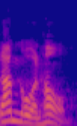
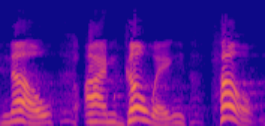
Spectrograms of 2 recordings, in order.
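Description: First: Said in the usual way. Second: "I'm going home" slow and louder, each word drawn out; stubborn insistence. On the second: Retold or imitated. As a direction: dig in, refuse to budge. Insisting to friend's mom.

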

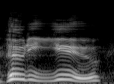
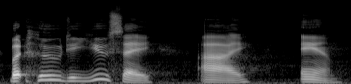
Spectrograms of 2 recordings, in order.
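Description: First: "you" lifted and leaned on hard; stress on you. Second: Said in the usual way. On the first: Shown as a demonstration. Pastor showing the verse's emphasis, stress on "you". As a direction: hit the word "you" and hold it. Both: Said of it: "the emphasis is on the you".

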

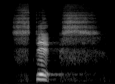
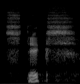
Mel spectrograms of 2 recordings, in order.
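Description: First: "Sticks." thrown back high and loud, breathy; mocking taunt. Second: Breathy, softer scoffing "Sticks?"; scornful whisper. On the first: David mocking Goliath's word back at him, high mockery. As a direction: mimic the giant's sneer, louder. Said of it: "a taunt of his own". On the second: Retold or imitated. Goliath scoffing at David's staff, whispered contempt. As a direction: spit out "Sticks?" in disbelief. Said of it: "with scorn and derision".

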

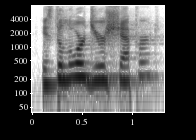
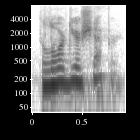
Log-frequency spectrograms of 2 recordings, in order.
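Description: First: Preacher leaning hard on Lord; stress on Lord. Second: Your leaned on, softer, rising; softer take, the weight on your; stress on your. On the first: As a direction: Lord hit loud in a rising question. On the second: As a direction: quietly press the word your. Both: Shown as a demonstration.

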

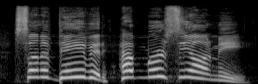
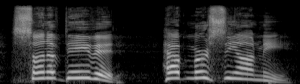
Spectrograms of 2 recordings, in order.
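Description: First: Much higher, louder desperate call; crying out louder. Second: Raised pleading call, higher and louder; crying out. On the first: Beggar calling louder to Jesus over crowd, desperate shout. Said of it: "he cries out even louder". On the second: Blind beggar calling to passing Jesus, pleading cry. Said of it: "he hears this man crying out". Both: Retold or imitated.

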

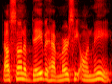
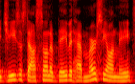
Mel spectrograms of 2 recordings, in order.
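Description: First: A louder mock plea; crying out more. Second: Said in the usual way. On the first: Blind man pleading over the crowd, louder. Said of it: "he cried the more a great deal". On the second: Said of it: "He began to cry out and say".

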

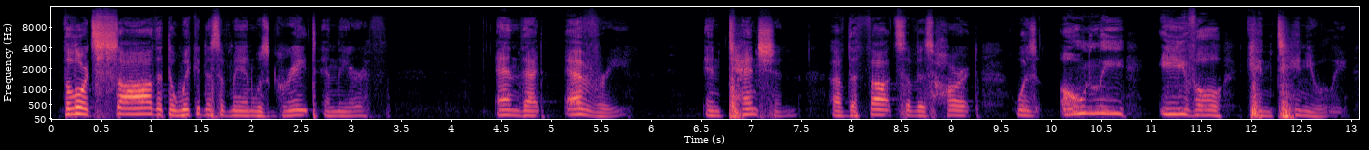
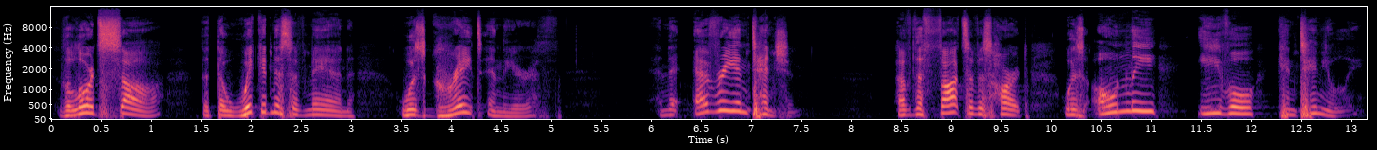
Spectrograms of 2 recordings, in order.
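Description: First: Solemn scripture reading. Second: Builds to a stronger push on every and only; emphatic rereading. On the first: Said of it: "Let the darkness ... settle in". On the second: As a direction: reread it and lean hard on only evil. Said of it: "darkness that's being communicated in that verse". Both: Shown as a demonstration.

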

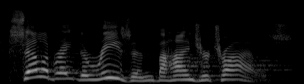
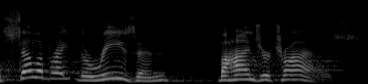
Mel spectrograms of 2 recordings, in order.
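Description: First: Said in the usual way. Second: "Celebrate the reason" lifted, then a pause and a slow "behind your trials"; slow, paced first statement of the step; spelled out slowly. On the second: Shown as a demonstration.

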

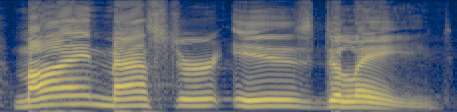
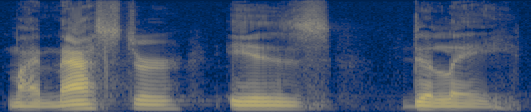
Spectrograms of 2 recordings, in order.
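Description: First: MY MASTER IS DELAYED spread out slow and emphatic; slow, raised, deliberate quote; wicked servant's words. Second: Slow, low and soft, as private thought; hushed, drawn-out inner voice; said in himself. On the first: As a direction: weigh each word of "My master is delayed". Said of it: "wicked servant says to himself". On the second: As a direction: think it aloud softly, word by word. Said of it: "he said in himself". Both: Retold or imitated.

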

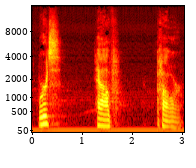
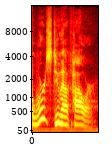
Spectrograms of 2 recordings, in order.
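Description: First: "Words", "have", "power" set apart by long pauses; word-by-word emphasis. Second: Said in the usual way. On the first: Real, not acted. Preacher repeats his key line to the congregation, word-by-word emphasis. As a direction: land each word alone, dropping low and soft on "power".

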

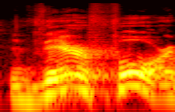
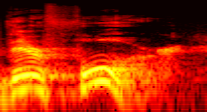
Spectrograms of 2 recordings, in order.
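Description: First: Said in the usual way. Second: Therefore lifted higher and pressed; emphatic therefore. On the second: Shown as a demonstration. Preacher stressing the passage's therefore, pitched higher. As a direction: hit therefore hard to turn the sermon. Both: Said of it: "because of how Luke sets the stage".

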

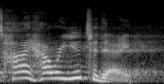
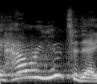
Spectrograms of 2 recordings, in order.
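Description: First: Chirpy greeting. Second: High, bright mock greeting from a stranger; cheery stranger greeting. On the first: Retold or imitated. Friendly stranger greeting in store. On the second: Preacher imitating a friendly stranger at the post office, high cheery greeting. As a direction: sing it out like an overly friendly clerk. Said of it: "for somebody randomly to say".

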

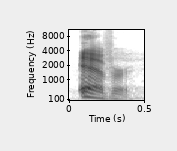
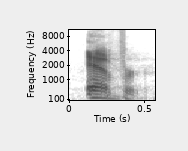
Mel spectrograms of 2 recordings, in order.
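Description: First: "Ever." repeated lower and louder still; stress on Ever. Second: Ever dropped low and punched louder; stress on ever. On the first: Pastor repeating the low attendance figure, heavier. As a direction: hammer "Ever." as the final word. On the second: Pastor stressing record low attendance, punched. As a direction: land "ever." low and heavy. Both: Shown as a demonstration.

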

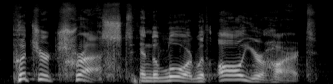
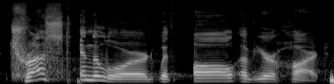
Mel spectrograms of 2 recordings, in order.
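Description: First: Said in the usual way. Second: Slow read, with "Trust" weighted first; stress on trust. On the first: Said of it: "when he says". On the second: Shown as a demonstration. Preacher rereading the verse to stress its first word. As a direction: open hard on "Trust", then take it slowly. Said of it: "by the emphasis of the first word, trust".

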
